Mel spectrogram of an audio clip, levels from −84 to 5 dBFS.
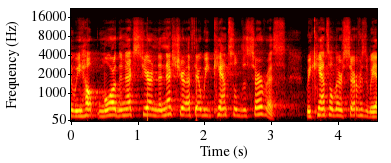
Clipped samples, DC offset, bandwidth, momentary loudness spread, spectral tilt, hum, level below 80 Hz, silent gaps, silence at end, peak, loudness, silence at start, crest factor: under 0.1%; under 0.1%; 16 kHz; 8 LU; -2 dB/octave; none; -64 dBFS; none; 0 s; -4 dBFS; -22 LUFS; 0 s; 20 dB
